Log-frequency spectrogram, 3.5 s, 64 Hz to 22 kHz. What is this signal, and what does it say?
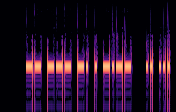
Morse code, heard as a keyed tone, about 28 wpm, 700 Hz. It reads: MONEY IS
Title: Sentences from Top 500 Words 28wpm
